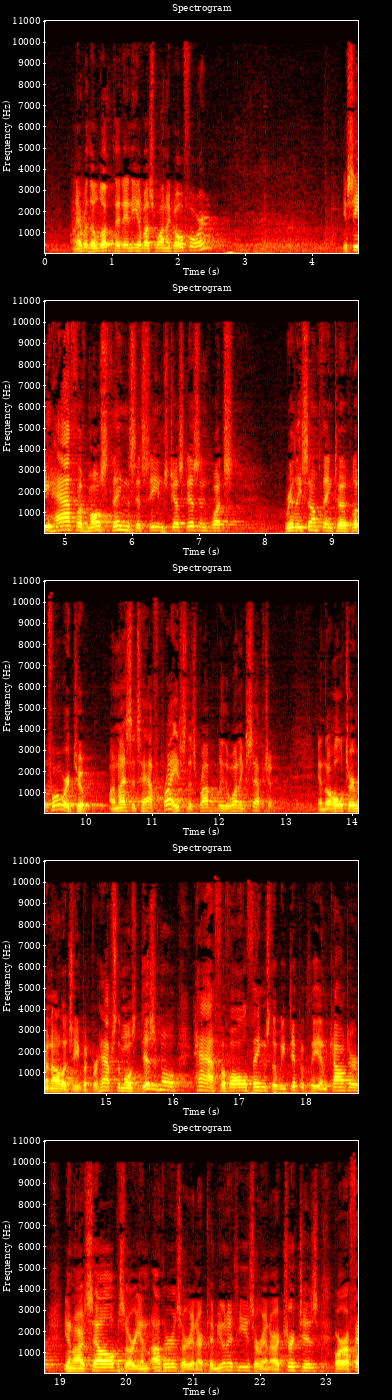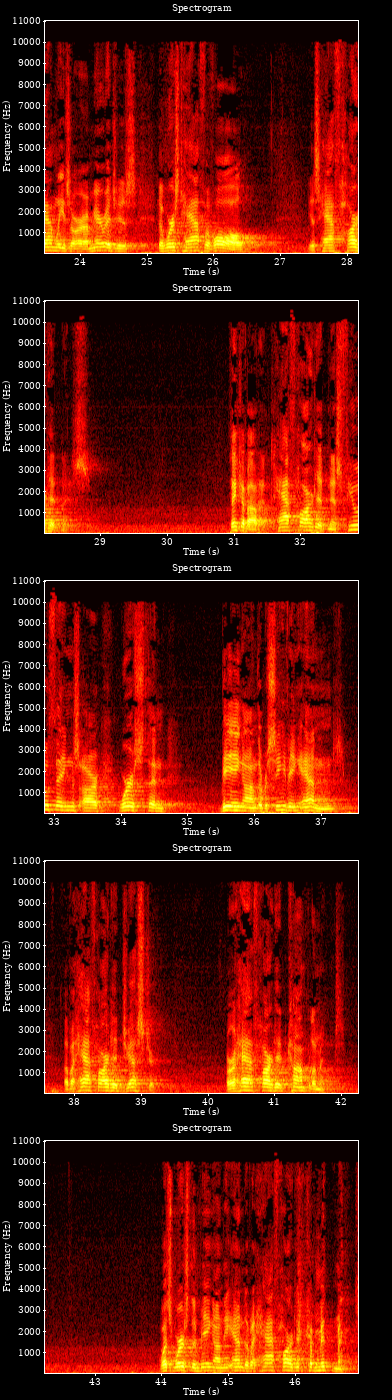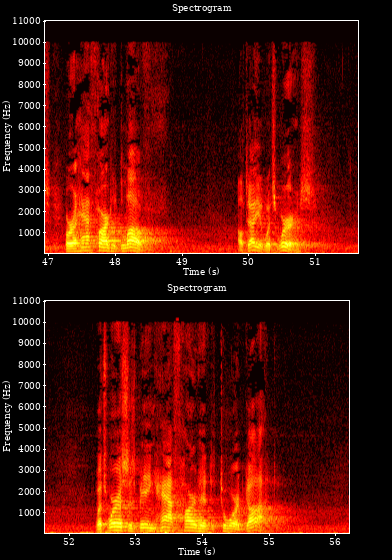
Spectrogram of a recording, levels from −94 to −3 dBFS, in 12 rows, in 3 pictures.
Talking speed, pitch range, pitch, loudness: 145 wpm, 130-170 Hz, 155 Hz, -24 LUFS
